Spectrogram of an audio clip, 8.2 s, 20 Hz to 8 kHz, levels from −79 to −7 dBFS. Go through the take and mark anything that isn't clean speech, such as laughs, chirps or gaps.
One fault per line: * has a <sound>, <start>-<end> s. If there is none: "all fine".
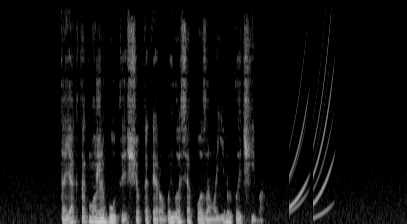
* has a chirp, 5.8-6.7 s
